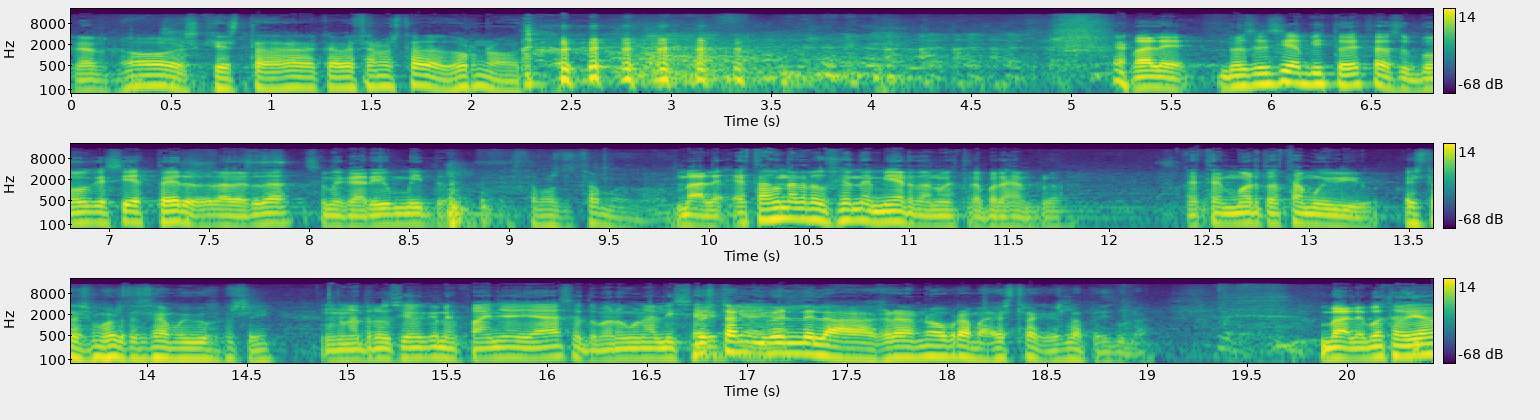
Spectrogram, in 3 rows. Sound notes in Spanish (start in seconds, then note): 2.2 Risas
